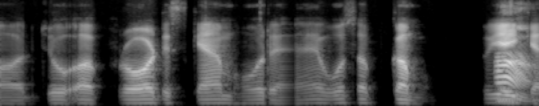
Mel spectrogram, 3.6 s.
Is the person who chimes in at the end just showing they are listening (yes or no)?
no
